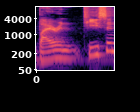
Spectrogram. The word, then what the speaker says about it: Byron Thiessen: bathroom once again and I am joined with Byron Thiessen did I say it right perfect perfect how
